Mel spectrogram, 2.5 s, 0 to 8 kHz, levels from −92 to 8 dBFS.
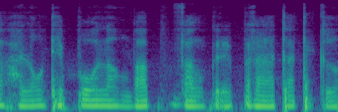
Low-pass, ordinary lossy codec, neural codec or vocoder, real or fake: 7.2 kHz; none; autoencoder, 48 kHz, 32 numbers a frame, DAC-VAE, trained on Japanese speech; fake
